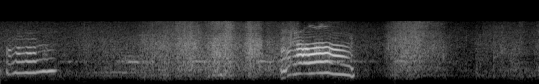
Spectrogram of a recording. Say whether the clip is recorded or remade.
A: recorded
